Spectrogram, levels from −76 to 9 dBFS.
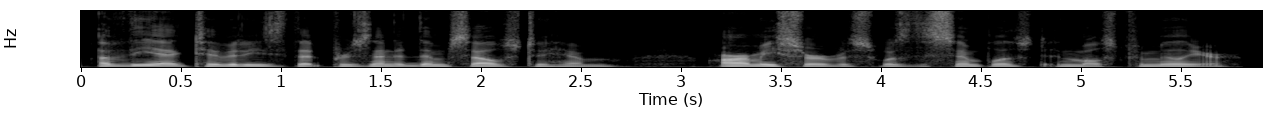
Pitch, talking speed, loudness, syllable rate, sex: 120 Hz, 160 wpm, -21 LUFS, 5.7 syllables/s, male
